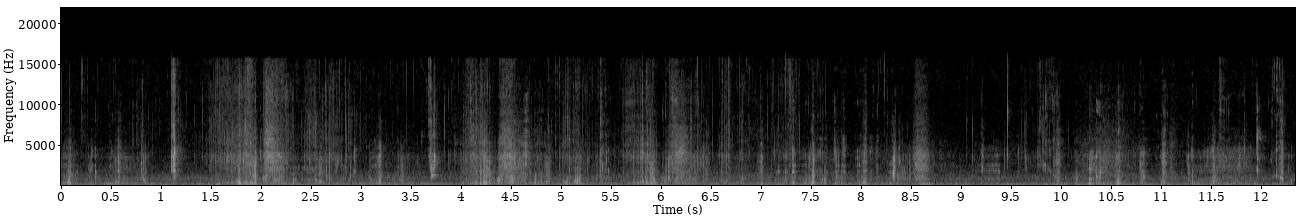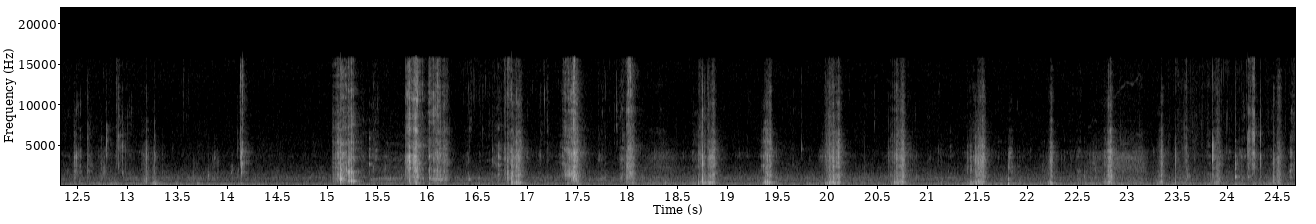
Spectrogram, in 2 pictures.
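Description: Close-miked chewing and mouth sounds of a person eating. There are scattered wet clicks at first, then, about halfway through, a steady run of sharp chewing smacks about two a second, louder than anything before.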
